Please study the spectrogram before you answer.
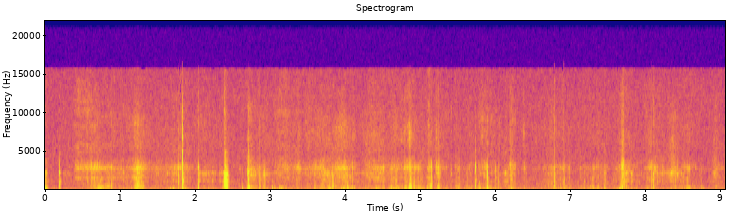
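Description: Long painted nails of both hands scratch and tap the two X-Y mic capsule housings and top panel of a handheld plastic Tascam recorder. Quiet, bright, dry clicks and taps come through close to the mics over a soft, continuous scratching rustle. Each tap stops instantly, with no ring.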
